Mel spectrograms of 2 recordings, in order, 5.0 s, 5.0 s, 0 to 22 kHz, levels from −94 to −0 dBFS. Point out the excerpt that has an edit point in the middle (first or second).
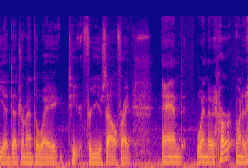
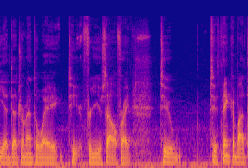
first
